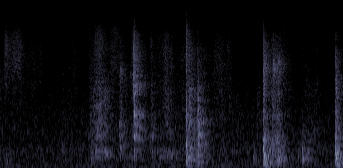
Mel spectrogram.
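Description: Large stiff letter cards being picked up off the floor, slid and stood against a chalkboard ledge. Several sharp knocks and taps come among stretches of scraping and rustling.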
